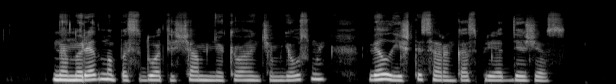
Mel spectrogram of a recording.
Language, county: Lithuanian, Vilnius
